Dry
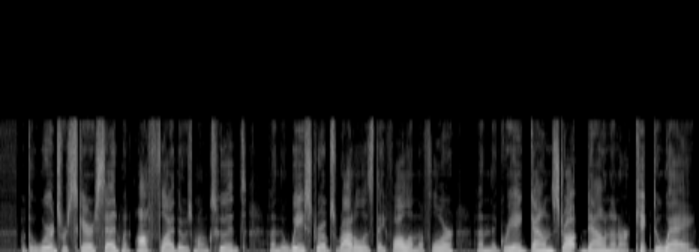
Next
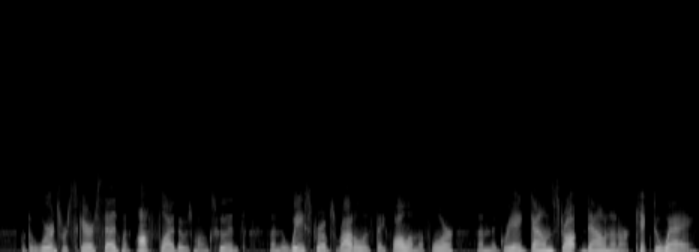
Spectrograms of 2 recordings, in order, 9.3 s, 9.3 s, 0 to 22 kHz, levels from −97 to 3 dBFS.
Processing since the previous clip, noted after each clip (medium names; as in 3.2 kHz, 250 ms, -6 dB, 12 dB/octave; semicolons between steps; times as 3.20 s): low-pass 2.5 kHz 24 dB/octave; upward expansion 1.5:1, over -44 dBFS; trim -4.5 dB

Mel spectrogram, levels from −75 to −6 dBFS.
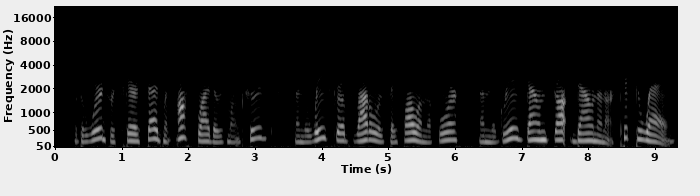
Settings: FFT filter 400 Hz 0 dB, 1.1 kHz -4 dB, 1.7 kHz +8 dB, 2.9 kHz -19 dB; trim +1 dB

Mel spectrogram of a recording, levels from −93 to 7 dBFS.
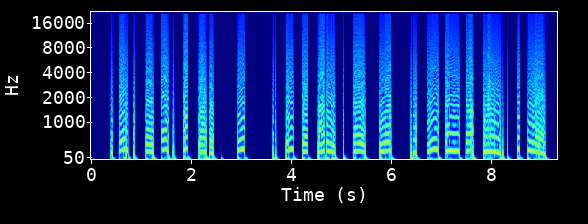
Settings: echo from a far wall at 120 m, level -24 dB; Schmitt trigger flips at -40 dBFS; trim +4 dB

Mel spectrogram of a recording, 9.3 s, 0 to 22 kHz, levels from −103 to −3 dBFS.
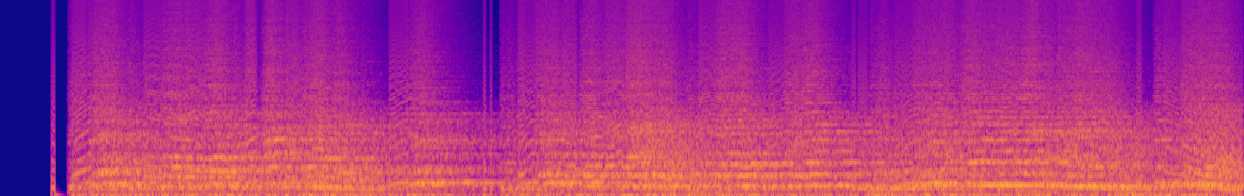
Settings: plate-style reverb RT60 2.9 s, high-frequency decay 0.35×, pre-delay 115 ms, DRR -9 dB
